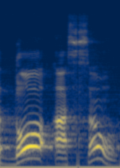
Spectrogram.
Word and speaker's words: doação: Na palavra doação, olha a pronúncia. Doação. Você fala doação. Fala doação. Então eu tenho, de novo, o hiato entre o A e o O.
